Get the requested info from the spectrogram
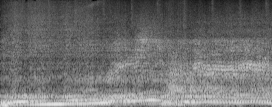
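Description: Lifted pickup truck's engine accelerating as the truck pulls away. Its pitch climbs for about two seconds, drops about two and a half seconds in, then rises again and holds steady.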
